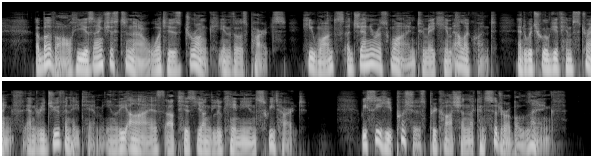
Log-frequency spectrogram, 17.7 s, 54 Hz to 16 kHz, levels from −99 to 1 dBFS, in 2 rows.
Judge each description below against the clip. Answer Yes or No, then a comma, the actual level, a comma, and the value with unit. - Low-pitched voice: Yes, very low, 95 Hz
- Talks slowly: No, average, 160 wpm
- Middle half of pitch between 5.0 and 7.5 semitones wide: Yes, wide, 5.4 semitones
